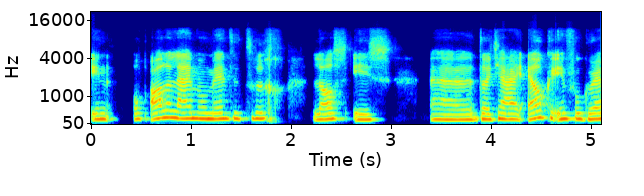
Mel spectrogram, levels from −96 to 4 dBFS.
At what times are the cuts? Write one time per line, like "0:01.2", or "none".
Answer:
none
